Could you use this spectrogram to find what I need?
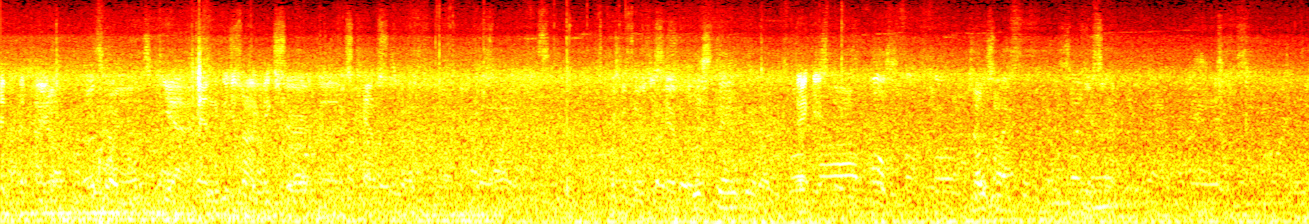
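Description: An older man talks close by, outdoors.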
